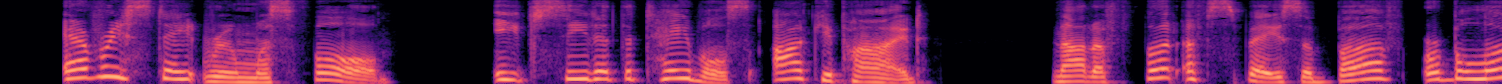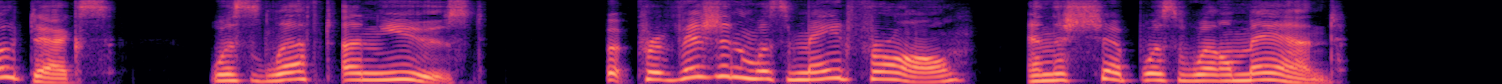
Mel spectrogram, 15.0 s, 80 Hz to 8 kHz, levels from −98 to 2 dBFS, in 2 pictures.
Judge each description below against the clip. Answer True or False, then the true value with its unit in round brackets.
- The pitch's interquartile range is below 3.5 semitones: False (4.9 semitones)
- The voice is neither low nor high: False (240 Hz)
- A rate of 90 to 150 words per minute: True (135 wpm)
